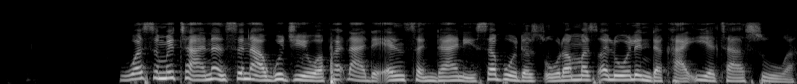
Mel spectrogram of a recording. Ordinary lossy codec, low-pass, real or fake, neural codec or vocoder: AAC, 96 kbps; 7.2 kHz; real; none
